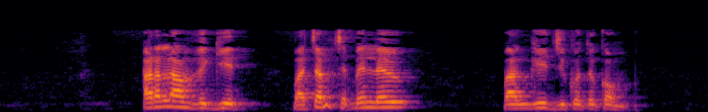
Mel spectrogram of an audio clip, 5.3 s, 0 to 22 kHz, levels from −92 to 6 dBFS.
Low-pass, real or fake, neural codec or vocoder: 7.2 kHz; real; none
